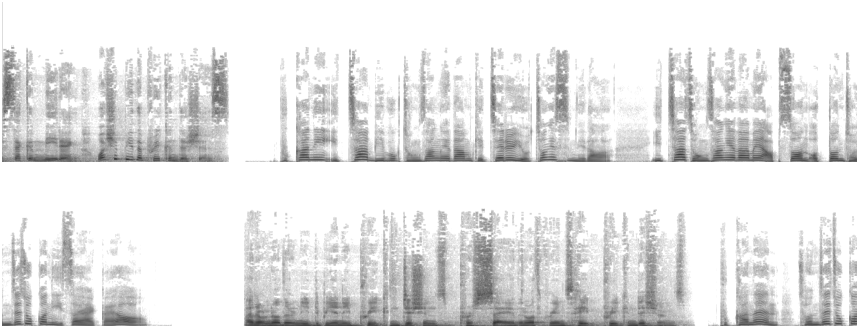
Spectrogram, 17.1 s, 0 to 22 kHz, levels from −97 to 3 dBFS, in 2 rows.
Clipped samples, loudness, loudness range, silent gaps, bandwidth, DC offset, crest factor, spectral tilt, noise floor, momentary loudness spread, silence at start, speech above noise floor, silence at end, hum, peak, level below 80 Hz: under 0.1%; -29 LUFS; 5 LU; 2.33-2.37 s, 10.27-10.31 s; 16 kHz; under 0.1%; 18 dB; -5.5 dB/octave; under -90 dBFS; 10 LU; 0 s; over 62 dB; 0 s; none; -10 dBFS; -56 dBFS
